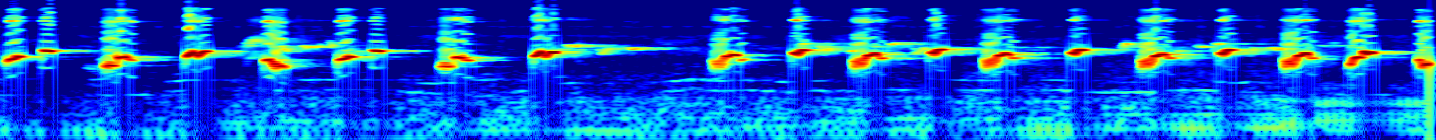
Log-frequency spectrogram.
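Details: Long rapid lure song of a sooty-headed bulbul meant to prompt others to sing: fast runs of liquid, chirpy notes with downward slurs, a brief pause near the middle, then steady bursts again.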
